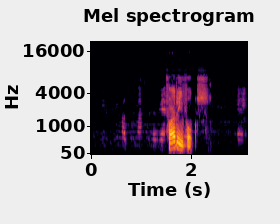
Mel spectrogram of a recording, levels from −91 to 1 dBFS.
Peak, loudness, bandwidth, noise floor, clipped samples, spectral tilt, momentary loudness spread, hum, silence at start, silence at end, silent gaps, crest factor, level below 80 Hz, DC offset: -2 dBFS; -18 LUFS; 7.6 kHz; -79 dBFS; under 0.1%; -5.5 dB/octave; 20 LU; none; 1.4 s; 0.85 s; none; 22 dB; -70 dBFS; under 0.1%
